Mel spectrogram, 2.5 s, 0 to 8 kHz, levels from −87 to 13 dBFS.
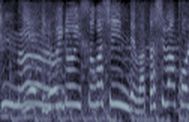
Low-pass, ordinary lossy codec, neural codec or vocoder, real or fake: none; none; codec, 16 kHz, 6 kbps, DAC; fake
